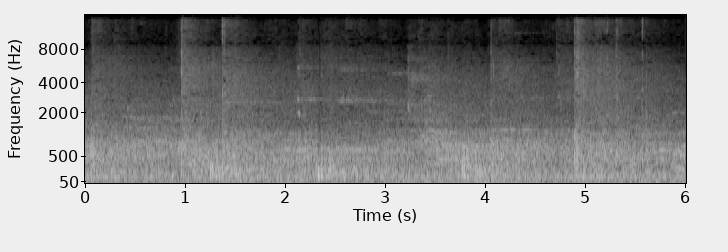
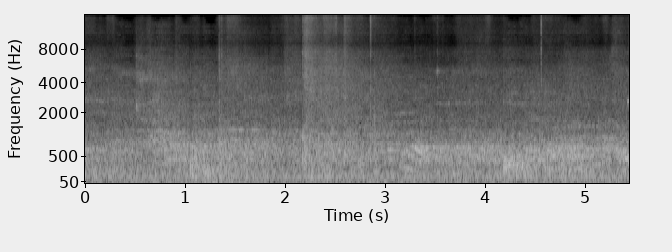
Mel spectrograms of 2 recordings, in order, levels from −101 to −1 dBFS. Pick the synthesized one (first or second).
second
